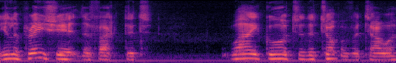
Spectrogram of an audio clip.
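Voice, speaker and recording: Speaking very slowly with a British accent, a man uses a bright, sharp tone and ordinary pitch variation. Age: 70s. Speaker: drone hobbyist video maker. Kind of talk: casual vlog talk to camera.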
